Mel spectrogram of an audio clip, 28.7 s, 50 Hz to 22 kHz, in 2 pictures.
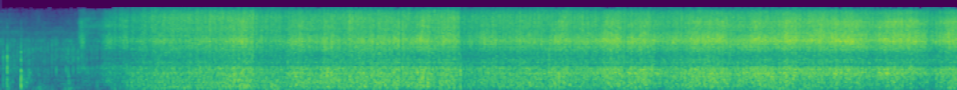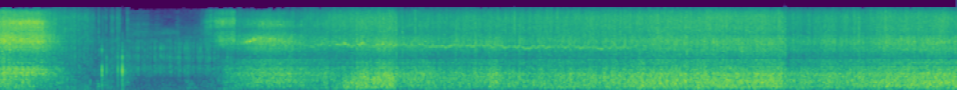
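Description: Happy Family JL22210F 'Game On' ground fountain firework spraying sparks with a steady hiss, after a few fuse crackles at the start. The hiss dies away for about two seconds around the middle as one effect gives way to the next, then picks up again and runs on.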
